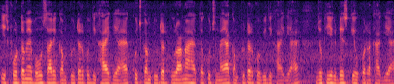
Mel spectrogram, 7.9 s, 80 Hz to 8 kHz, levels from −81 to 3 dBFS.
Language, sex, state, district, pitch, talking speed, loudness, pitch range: Hindi, male, Jharkhand, Deoghar, 125 Hz, 245 wpm, -20 LUFS, 120-130 Hz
